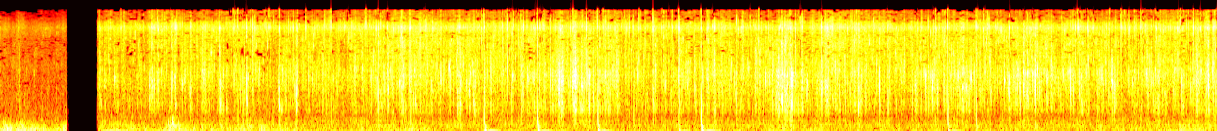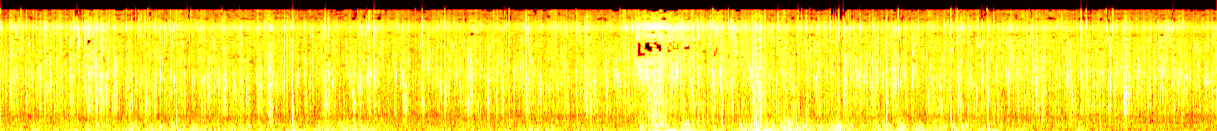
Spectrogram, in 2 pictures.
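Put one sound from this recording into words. Food sizzles and crackles loudly in hot oil.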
